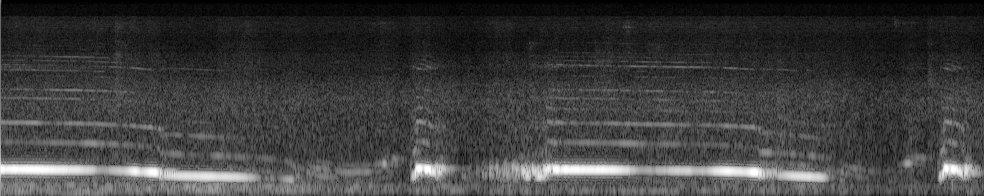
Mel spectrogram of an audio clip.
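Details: Melodious pelung coo of a Barbary dove, played to lure doves into cooing: two long, smooth hooting notes, each gliding slightly downward, with a brief rising grunt after each one.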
